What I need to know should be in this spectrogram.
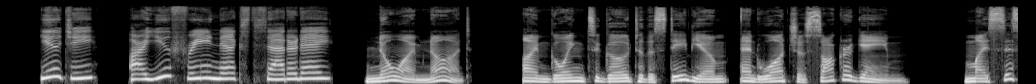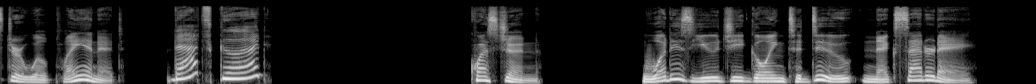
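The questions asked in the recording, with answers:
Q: What is Yuji going to do next Saturday?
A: Go to the stadium and watch a soccer game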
